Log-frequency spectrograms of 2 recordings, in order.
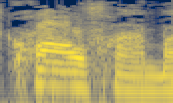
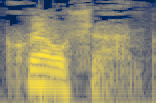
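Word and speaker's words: Crailsheim: It's pronounced Kreuzheim by the Germans, but Krellsheim.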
